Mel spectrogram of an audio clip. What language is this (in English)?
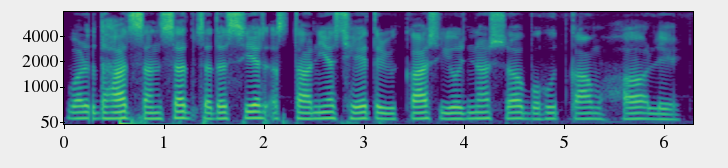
Magahi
